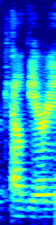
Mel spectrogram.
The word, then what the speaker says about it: Calgary: cuz I'll be in Calgary or Calgary as they pronounce it see yall in a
